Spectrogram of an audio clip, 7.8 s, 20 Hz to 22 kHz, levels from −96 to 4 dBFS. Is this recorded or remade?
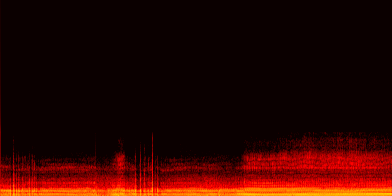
recorded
